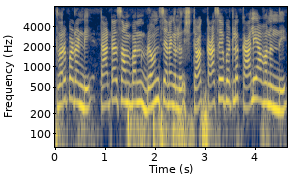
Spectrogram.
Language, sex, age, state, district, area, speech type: Telugu, female, 18-30, Andhra Pradesh, Vizianagaram, rural, read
